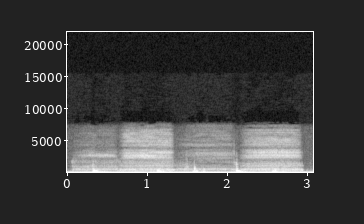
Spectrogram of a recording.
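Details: Barn owls in a water tower nest box, 5 February 2018, a pair mating on the box edge; harsh, breathy hissing bursts about half a second long with short gaps, plus low knocks and thumps from movement inside the box.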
